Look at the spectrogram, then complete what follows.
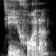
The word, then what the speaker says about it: Tijuana: I always say T-O-1. It's not T-O-1. Correct. Tijuana.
